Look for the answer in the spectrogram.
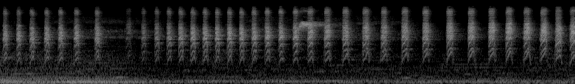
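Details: Little spiderhunter calling for a lure track: a dense, unbroken string of about thirty-three sharp, high chip notes, roughly six a second, clear and even.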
